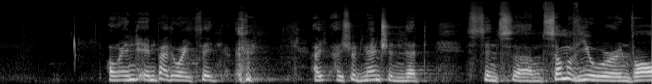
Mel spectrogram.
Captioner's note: cough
